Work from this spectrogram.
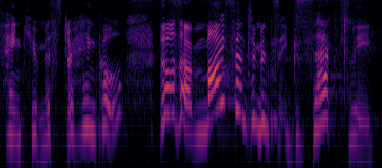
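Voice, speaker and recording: An actress playing a bossy, pompous society hostess who fancies herself a medium, in old-time radio drama style with grand theatrical delivery. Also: female voice, high voice, sing-song, moderate pace. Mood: bossy, fussy. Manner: imperious, theatrical, grandly intoning. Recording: echoey hall, live audience behind.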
